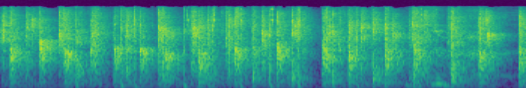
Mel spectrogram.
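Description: A live audience applauding, dense overlapping claps rolling steadily for a few seconds, loud, with no voices rising above it.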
